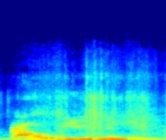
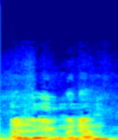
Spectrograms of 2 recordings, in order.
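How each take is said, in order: First: The word is said in a British way. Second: The word is said in an American way. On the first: "I pronounce it aluminium" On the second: "for our American viewers"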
